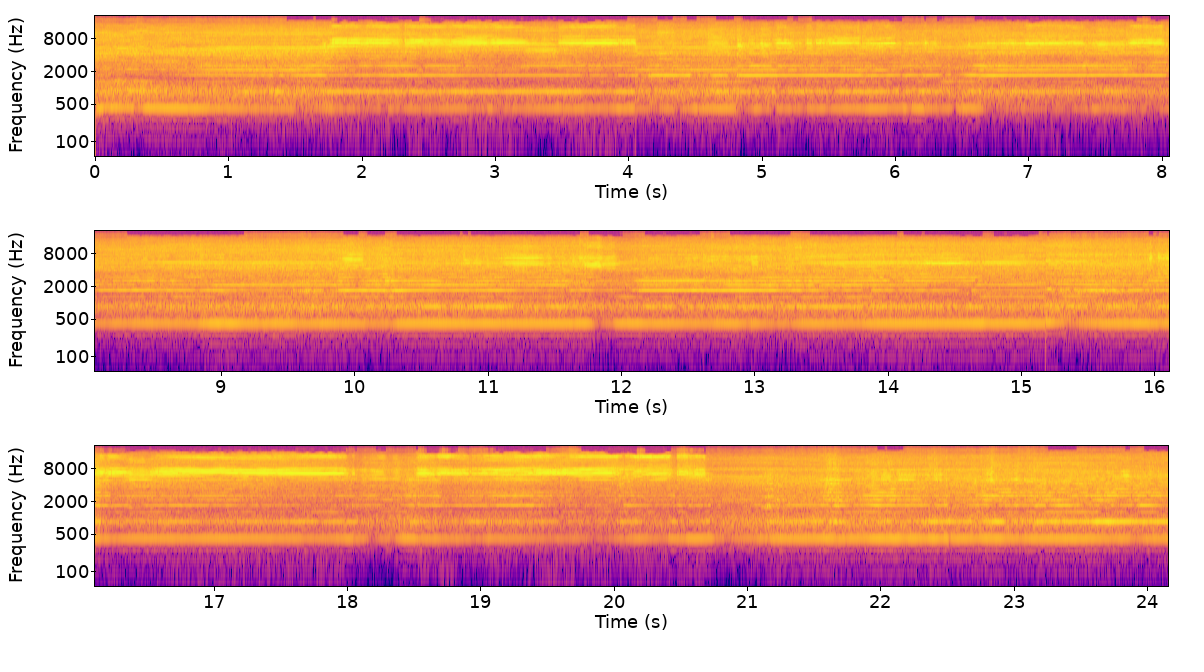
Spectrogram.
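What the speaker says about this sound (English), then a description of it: "I always make sure to hold down the plunge router until it's completely stopped" A plunge router cuts a cedar fence picket, producing a continuous high-pitched whine with a steady tone and a bright rasping edge that holds for the whole span, close and loud, with no talking.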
